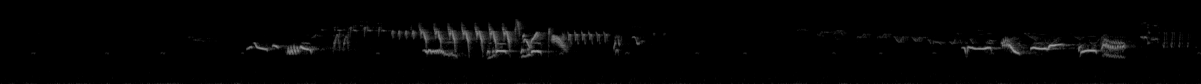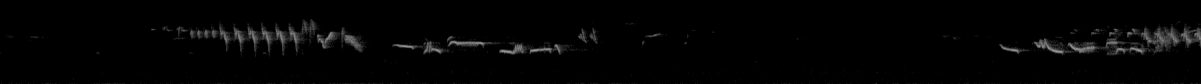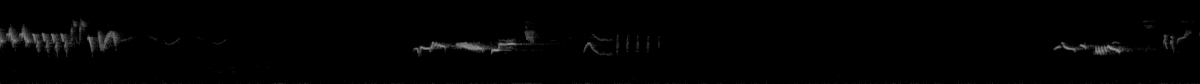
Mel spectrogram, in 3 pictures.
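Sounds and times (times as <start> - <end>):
songbird trilling and warbling: 1.9 - 6.6, 7.4 - 12.5, 13.5 - 19.0, 21.5 - 26.3, 28.2 - 30.6, 34.6 - 36.0.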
